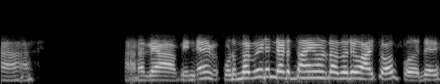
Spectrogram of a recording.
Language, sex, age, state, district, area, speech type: Malayalam, female, 30-45, Kerala, Pathanamthitta, rural, conversation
